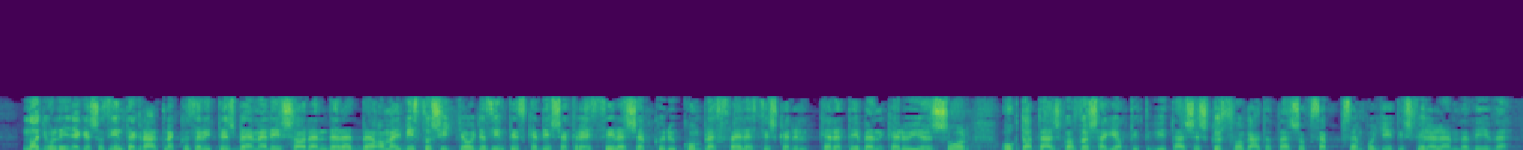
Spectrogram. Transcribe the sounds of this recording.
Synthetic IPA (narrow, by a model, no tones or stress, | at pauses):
nɒɟo̞leːɲɛɡɛʃɒzint̪ɛɡɾaːlt̪mɛkːø̞zɛliːt̪eːʒbɛːmɛleːʃɛɒɾɛnd̪ɛlɛd̪̚bɛɒmɛjbist̪o̞ʃiːcːɒɦo̞ɟɒzint̪eːskɛd̪eːʃɛkɾɛːcseːlɛʃɛbkøɾyko̞mplɛksfɛjlɛst̪eːʃkkɛɾɛt̪eːbɛnkɛɾyjːønʃo̞ro̞kt̪ɒt̪aːʒɡɒzd̪ɒʃaːɡiɒk̚t̪ivit̪aːʃeːʃkø̞sːo̞lɡaːlt̪ɒt̪aːʃo̞ksɛmpo̞ɲcɒjit̪iʃfeːlɛlɛmbɛveːvɛ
